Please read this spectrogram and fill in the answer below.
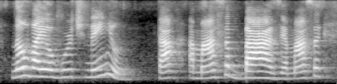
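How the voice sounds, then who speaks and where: With a high pitch and a bright, sharp tone, a woman speaks at a fairly slow pace with ordinary pitch variation, and room echo is audible. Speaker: baking instructor. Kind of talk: live stream tutorial.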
